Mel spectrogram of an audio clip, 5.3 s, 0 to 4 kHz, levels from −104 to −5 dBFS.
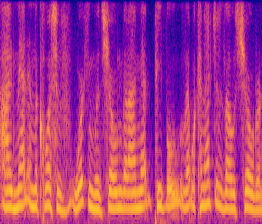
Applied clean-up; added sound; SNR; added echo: none; none; none; none.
